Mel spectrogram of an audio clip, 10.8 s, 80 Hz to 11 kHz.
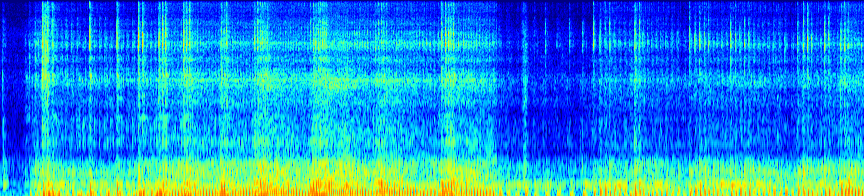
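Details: Honda ATC185 three-wheeler after revival work: single-cylinder fires up, revs freely with crisp even pops, drops to steady regular idle; healthy and running well.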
